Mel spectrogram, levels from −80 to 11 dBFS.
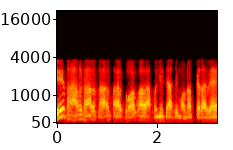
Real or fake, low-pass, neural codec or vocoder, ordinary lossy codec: fake; 3.6 kHz; codec, 16 kHz in and 24 kHz out, 0.6 kbps, FireRedTTS-2 codec; none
